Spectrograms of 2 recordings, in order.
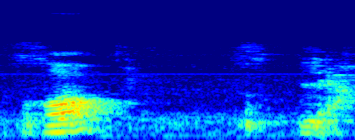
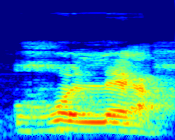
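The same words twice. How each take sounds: First: "Roller" broken in two, ro... ller, with a long gap; separated syllables. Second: Said in the usual way. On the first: Shown as a demonstration. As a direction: say "Roller" lower, one syllable at a time. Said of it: "Entonces separamos". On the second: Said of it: "cuántas sílabas tenga".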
